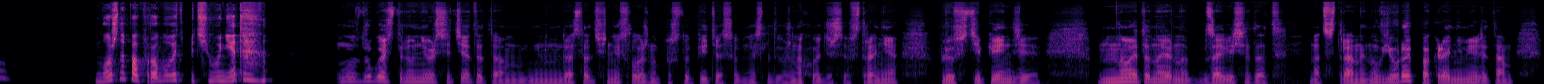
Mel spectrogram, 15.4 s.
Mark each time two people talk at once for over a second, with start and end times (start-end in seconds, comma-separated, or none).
none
